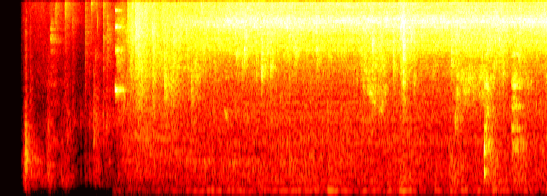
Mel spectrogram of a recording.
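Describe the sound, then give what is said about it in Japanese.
Water pours steadily to rinse someone's back during a bath. A few brief knocks and splashes come first, then a faint, even stream of running water continues to the end. “まず背中を流してあげる。”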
